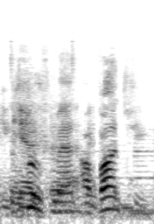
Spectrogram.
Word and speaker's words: avante: Avante. It's how you say it in Portuguese.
